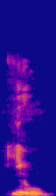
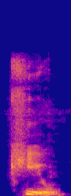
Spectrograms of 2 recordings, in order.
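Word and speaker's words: Q: বর্ণটি রয়েছে তা হচ্ছে আমরা সবাই বলি কিউ কিউ বাট এর সঠিক উচ্চারণ কিউ হবে না এর সঠিক উচ্চারণ হবে খিউ খিউ এর সঠিক উচ্চারণ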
